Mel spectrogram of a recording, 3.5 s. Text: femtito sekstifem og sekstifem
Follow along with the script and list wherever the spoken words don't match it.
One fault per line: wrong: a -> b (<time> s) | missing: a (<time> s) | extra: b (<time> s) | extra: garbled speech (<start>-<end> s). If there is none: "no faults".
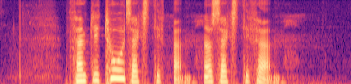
no faults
